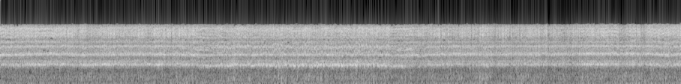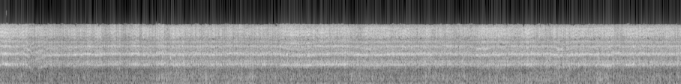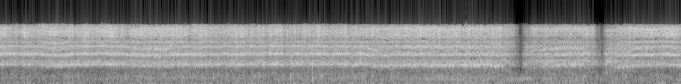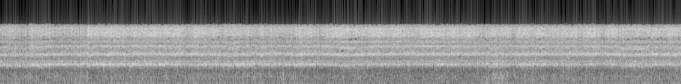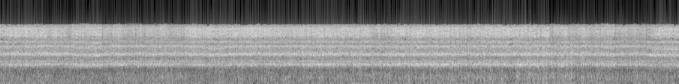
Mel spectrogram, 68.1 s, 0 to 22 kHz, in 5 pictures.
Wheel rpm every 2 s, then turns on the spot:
230, 230, 200, 190, 220, 230, 230, 220, 230, 220, 230, 230, 230, 230, 230, 220, 230, 210, 150, 150, 210, 230, 230, 230, 230, 230, 230, 230, 230, 230, 230, 230, 230, 230.
none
